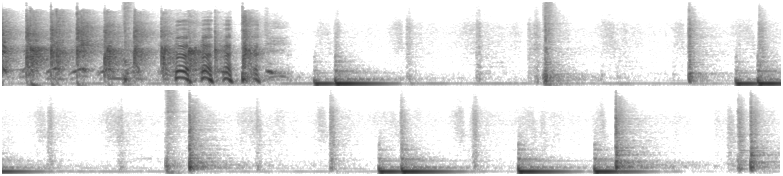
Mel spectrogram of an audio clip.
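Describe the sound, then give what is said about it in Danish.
A short burst of hands clapping, a small group's applause lasting about two seconds, followed by a few sharp isolated hits with low, booming thumps and quieter gaps between. “Skal vi klappe?”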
